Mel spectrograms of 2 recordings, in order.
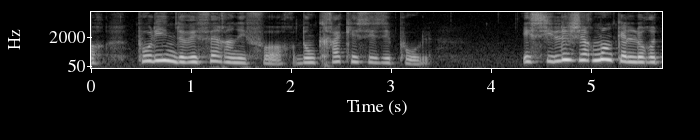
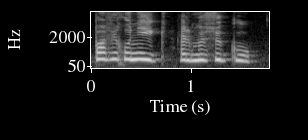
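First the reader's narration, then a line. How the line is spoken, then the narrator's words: Shouting. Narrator (French): criait-il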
